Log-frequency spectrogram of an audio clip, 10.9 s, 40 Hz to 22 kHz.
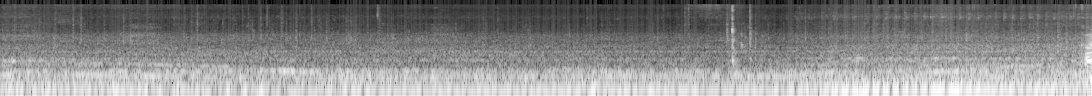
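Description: A 1962 Bentley S2 Continental Flying Spur with HJ Mulliner coachwork drives along a road, its engine giving a steady low rumble heard from inside that swells slightly toward the end, with no talking.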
